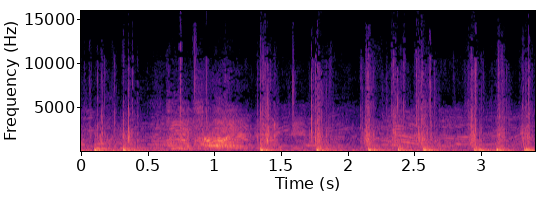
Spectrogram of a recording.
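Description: Detroit City FC supporters in the supporter section sing and chant together in unison, with loud rhythmic thumps or claps punctuating the chant at a steady beat, at the final regular-season home game against the Fort Pitt Regiment.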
